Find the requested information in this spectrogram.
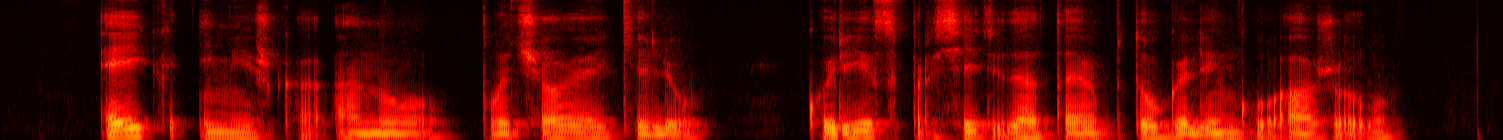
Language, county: Lithuanian, Vilnius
